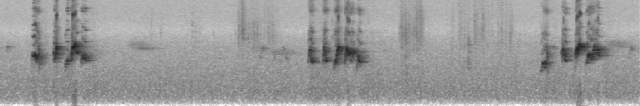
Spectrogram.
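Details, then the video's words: Red-whiskered bulbuls: a wild-caught male and female kept in a cage, with wild birds outside calling for a mate. Three bursts of bright, warbling whistled notes arrive about every four seconds. Faint rustling sits between the bursts. "แอบดูนกกรงหัวจุกป่า ผู้ เมีย ในกรง และเสียงนกป่าเรียกคู่อยุ่ด้านนอก"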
